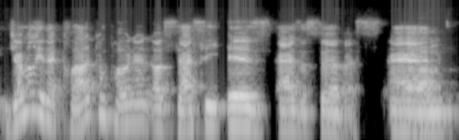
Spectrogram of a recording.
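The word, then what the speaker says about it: SASE: know that uh the secure access service edge is pronounced as sassy which i think is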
